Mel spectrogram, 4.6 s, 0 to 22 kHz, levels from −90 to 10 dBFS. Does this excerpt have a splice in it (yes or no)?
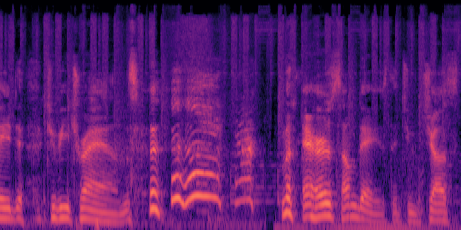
no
